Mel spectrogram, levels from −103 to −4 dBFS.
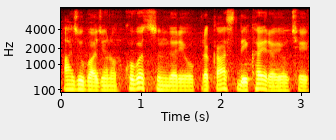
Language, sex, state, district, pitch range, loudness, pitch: Gujarati, male, Gujarat, Gandhinagar, 95-110 Hz, -18 LUFS, 100 Hz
